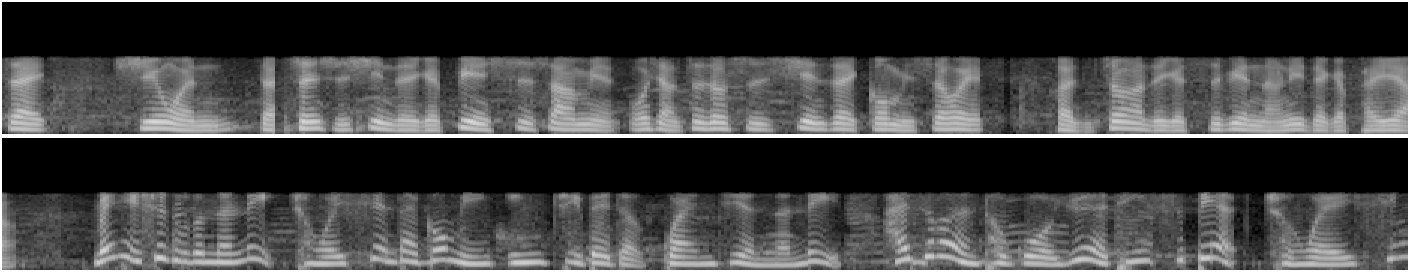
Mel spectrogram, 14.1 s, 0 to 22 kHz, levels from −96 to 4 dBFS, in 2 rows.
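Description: Between 4.85 and 5.73 s there's a burst of repeated packet loss that makes the audio choppy. Five short holes land in that stretch, the longest around 35 ms, and each one gets papered over by stretching the last bit of sound before the next hole arrives. Roughly 14% of that span is concealment rather than real audio. It's carried over a G.711 mu-law call path, so there's nothing above 4 kHz.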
